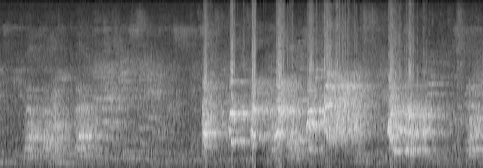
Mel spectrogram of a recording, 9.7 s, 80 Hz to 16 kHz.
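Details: Many dogs barking together at a dog kennel or boarding lot, recorded on 10 December 2018; overlapping sharp barks and yips form a dense, continuous chorus with louder bursts near four and eight seconds.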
